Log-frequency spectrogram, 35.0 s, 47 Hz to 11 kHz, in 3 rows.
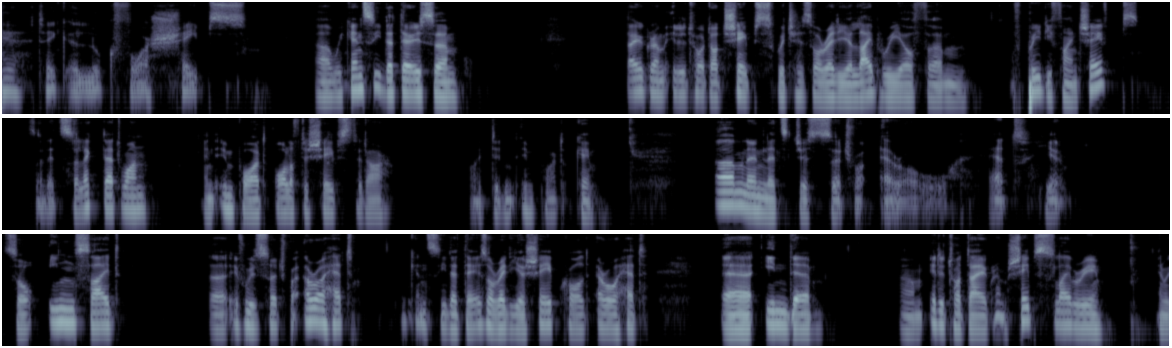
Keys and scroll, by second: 19.5 ctrl+r.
